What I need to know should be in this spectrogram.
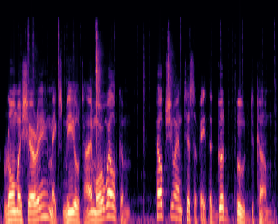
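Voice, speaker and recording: An American male announcer delivers an old-time radio advertisement with polished, measured phrasing. His pitch swings very widely, and faint noise sits on the vintage recording. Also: huge pitch swings. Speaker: commercial announcer. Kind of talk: 1940s radio advertisement read.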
